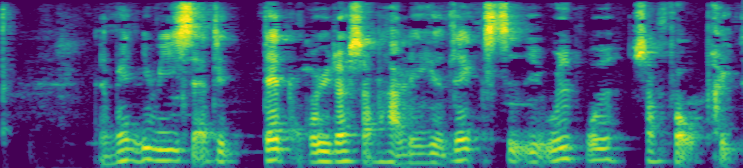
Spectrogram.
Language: Danish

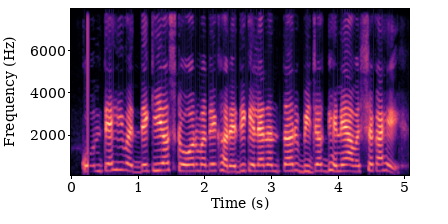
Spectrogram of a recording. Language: Marathi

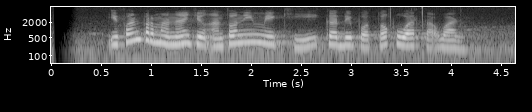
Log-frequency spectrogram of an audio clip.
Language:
Sundanese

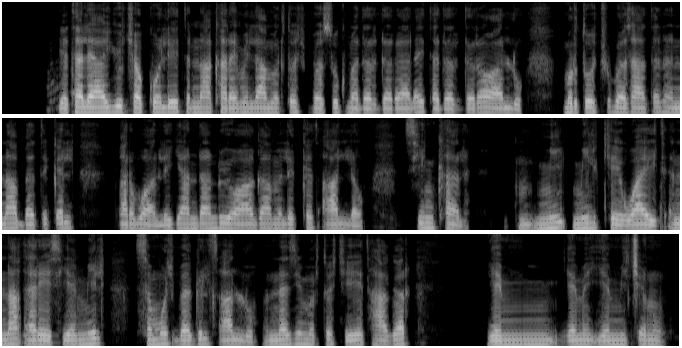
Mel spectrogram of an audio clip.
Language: Amharic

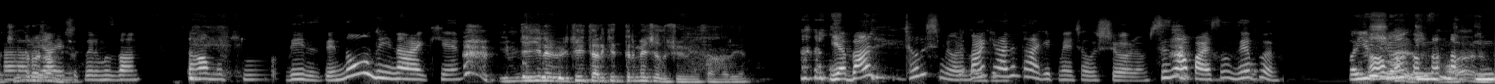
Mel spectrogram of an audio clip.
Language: Turkish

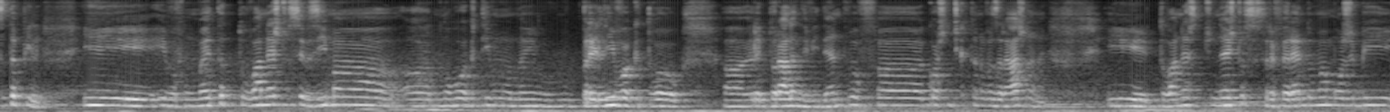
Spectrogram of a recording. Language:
Bulgarian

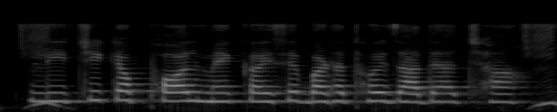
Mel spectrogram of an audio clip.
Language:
Magahi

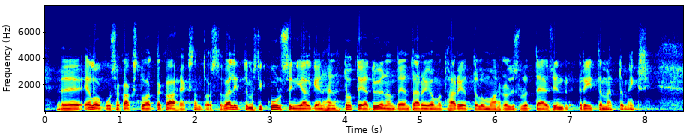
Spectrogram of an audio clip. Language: Finnish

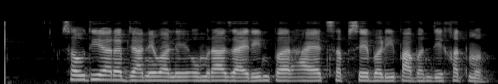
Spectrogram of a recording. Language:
Urdu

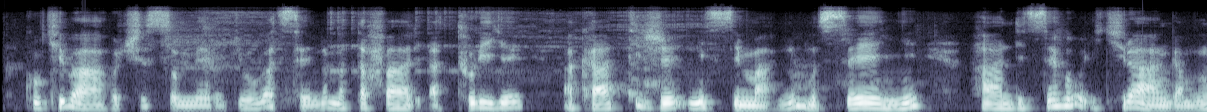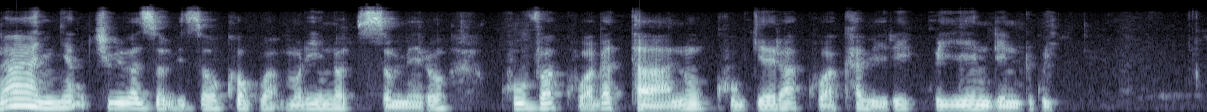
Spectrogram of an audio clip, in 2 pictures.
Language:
Rundi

